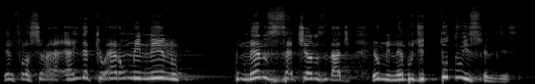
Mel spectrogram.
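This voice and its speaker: A man with a Brazilian Portuguese accent preaching a sermon, passionate and swinging between loud outbursts and hushed lines. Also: very high-pitched, expressive, fast, soft background music. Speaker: apostle preaching.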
